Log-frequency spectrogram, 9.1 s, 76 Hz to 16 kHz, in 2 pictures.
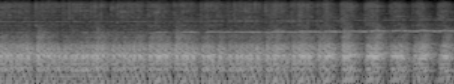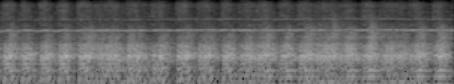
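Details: Mazda FD RX7 bridgeport rotary, Hypergear T51R single turbo conversion, first start: very loud, harsh, raspy idle with sputtering pulses and hiss; massive exhaust leak at turbo exhaust housing, V-band clamp not seated properly.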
